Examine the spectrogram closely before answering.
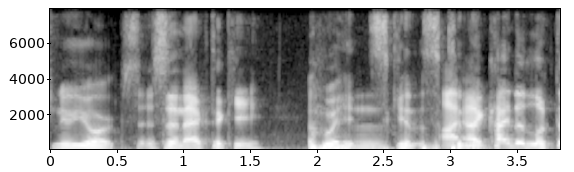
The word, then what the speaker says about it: Synecdoche: Last of Us season 2 episode 2, and Skidosh, New York. Synecdoche. Wait, I kind of looked up how to pronounce it.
